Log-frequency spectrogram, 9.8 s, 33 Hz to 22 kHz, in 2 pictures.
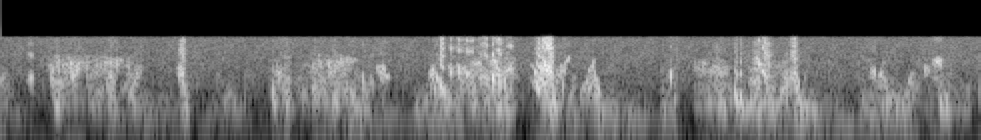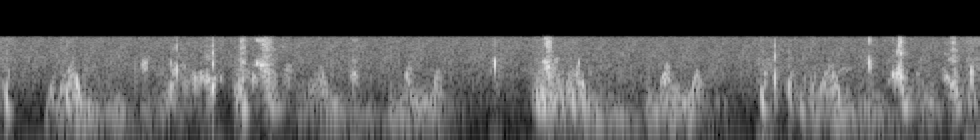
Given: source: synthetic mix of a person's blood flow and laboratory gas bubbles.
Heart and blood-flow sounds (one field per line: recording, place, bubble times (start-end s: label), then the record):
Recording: Doppler ultrasound of blood flow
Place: precordium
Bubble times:
0.12-0.18 s: bubbles
0.22-0.72 s: bubbles
0.87-0.96 s: bubbles
1.33-1.96 s: bubbles
2.13-2.88 s: bubbles
3.32-3.39 s: bubbles
3.46-4.03 s: bubbles
4.33-4.41 s: bubbles
4.60-4.98 s: bubbles
5.19-5.28 s: bubbles
5.60-5.65 s: bubbles
5.72-6.01 s: bubbles
6.06-6.36 s: bubbles
6.64-6.71 s: bubbles
7.33-7.41 s: bubbles
7.55-7.80 s: bubbles
8.67-9.16 s: bubbles
9.22-9.28 s: bubbles
9.33-9.48 s: bubbles
9.60-9.81 s: bubbles
From the record:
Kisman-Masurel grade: 233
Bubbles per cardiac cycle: several, 3 to 8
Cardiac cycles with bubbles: 50 to 99%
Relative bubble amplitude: loud (0.450 to 0.775)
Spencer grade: 3 (all of the cardiac periods contain showers or single bubble signals, but not dominating or overriding the cardiac motion signals)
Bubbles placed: anywhere in the cardiac cycle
